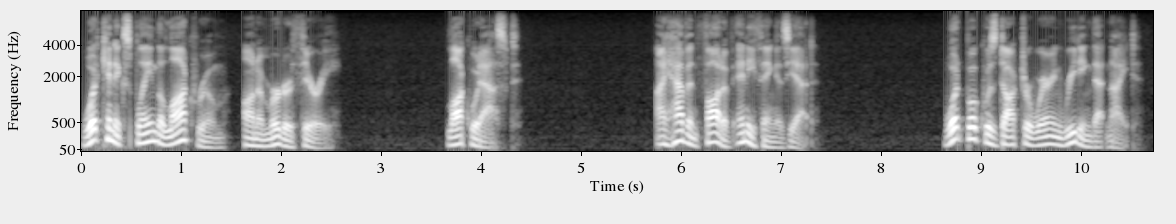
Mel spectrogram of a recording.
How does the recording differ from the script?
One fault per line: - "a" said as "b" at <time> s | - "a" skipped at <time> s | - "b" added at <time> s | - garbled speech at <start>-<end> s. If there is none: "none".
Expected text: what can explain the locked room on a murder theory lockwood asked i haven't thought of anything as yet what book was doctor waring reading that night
- "locked" said as "lock" at 0.8 s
